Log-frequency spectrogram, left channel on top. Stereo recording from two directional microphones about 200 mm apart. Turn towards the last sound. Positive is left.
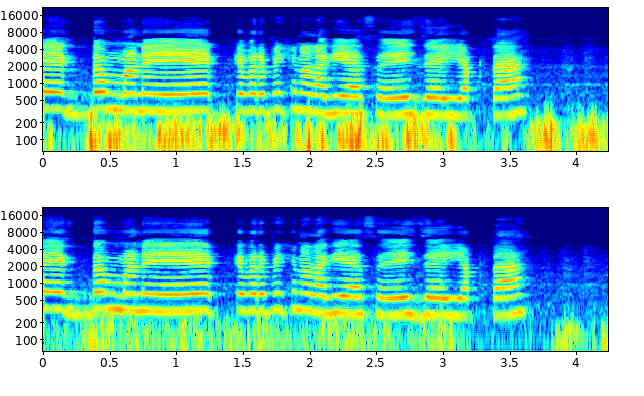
turn(degrees=0)  # may be behind; listen again after turning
